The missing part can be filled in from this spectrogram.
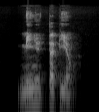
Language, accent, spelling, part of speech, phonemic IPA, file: French, France, minute papillon, interjection, /mi.nyt pa.pi.jɔ̃/, LL-Q150 (fra)-minute papillon.wav
- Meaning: hold your horses! not so fast! hang on!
